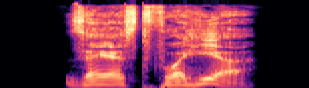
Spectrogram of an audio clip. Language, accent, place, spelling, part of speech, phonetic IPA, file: German, Germany, Berlin, sähest vorher, verb, [ˌzɛːəst foːɐ̯ˈheːɐ̯], De-sähest vorher.ogg
- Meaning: second-person singular subjunctive II of vorhersehen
